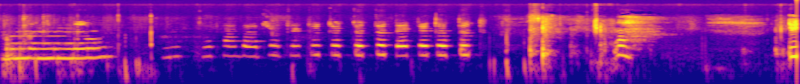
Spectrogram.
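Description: A child's voice making vocal sound effects in play. It holds one sung note for about a second, then sings a run of short repeated syllables at about four a second, then says a few unclear syllables.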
